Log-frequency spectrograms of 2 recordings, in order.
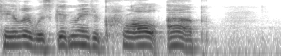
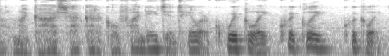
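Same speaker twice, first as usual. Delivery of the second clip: hushed urgent thought; 3 semitones lower, 6 dB quieter than usual. A narrator's reading. Hiding in vent, thinking anxiously.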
